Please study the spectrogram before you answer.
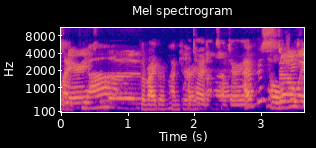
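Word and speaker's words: Hunter × Hunter: She was married to the writer of Hunter. Hunter. I've been told still recently, waiting for that. I've been told recently that it's just pronounced Hunter Hunter. Yeah. I'm still gonna say Hunter x Hunter.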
